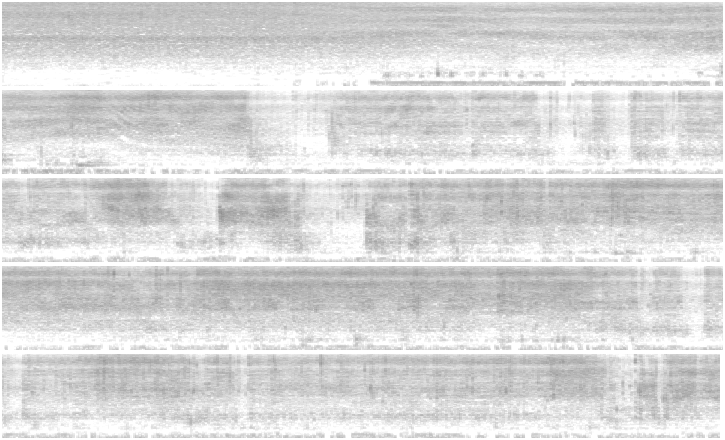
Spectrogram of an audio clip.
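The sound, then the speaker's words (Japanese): Water runs over hair during a shampoo, with a towel laid over the face, making a continuous broad hiss and splash that dips and swells briefly in level. “では髪を洗っていきますね。”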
